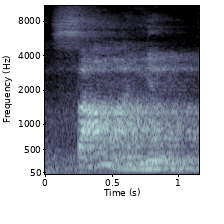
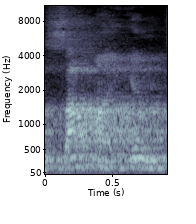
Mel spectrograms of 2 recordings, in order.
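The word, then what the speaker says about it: सामाइयं: आप देखिए, करेली भंते सामायन, यहाँ मिस्टेक होती है ज़्यादातर, इसे समायन बोलते हैं कुछ लोग, लेकिन ये समायन नहीं है, सामायन।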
